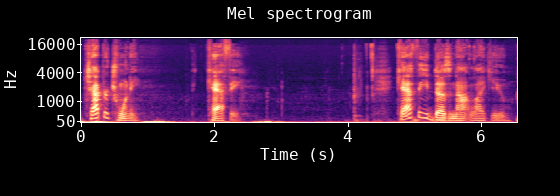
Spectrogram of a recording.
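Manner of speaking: put-on lively read-aloud for kids, emphatic; animated storytime narration; story reading. A narrator's reading. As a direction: read it out to the class with energy. Teacher reads chapter aloud.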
